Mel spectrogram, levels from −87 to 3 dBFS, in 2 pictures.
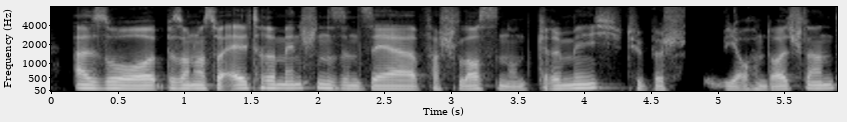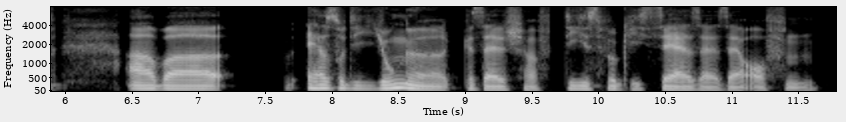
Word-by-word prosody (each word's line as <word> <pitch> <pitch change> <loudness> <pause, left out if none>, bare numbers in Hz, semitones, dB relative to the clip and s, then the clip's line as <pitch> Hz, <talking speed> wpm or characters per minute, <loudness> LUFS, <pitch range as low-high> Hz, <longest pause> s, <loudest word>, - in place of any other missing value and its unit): Also, 110 -2 +4
besonders 115 -1 +2
so - - +2
ältere 125 +2 +3
Menschen 125 +1 0
sind 110 -2 -3
sehr 100 -1 +3
verschlossen 100 0 -2
und 85 -1 -7
grimmig, 130 +6 -1
typisch, 95 -4 -7
wie 100 -2 -6
auch 90 +2 -6
in 95 - -4
Deutschland, 115 +5 -1 0.5
aber 105 -2 +3 0.5
eher 120 0 +3
so 120 +1 -1
die 105 -3 -7
junge 115 -6 +2
Gesellschaft, 90 -4 -3
die 105 -1 -3
ist 100 0 -4
wirklich 90 -2 -6
sehr, 85 -3 +3
sehr, 80 -1 -4
sehr 75 -1 -4
offen. 75 0 -8
105 Hz, 145 wpm, -24 LUFS, 95-115 Hz, 0.5 s, Also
